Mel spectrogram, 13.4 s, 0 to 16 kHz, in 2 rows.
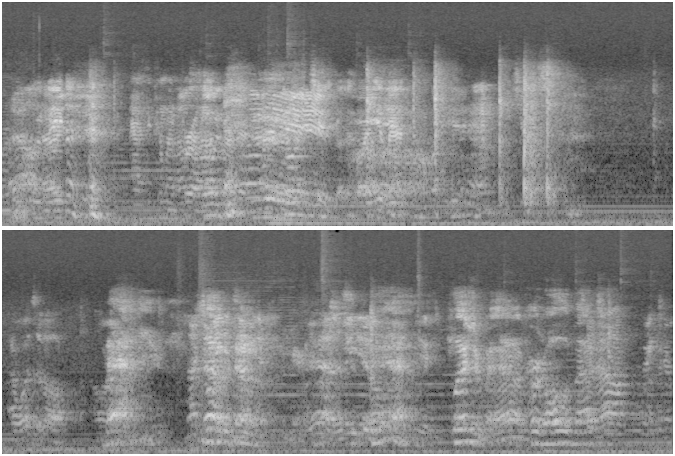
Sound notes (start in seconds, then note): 8.8 group indistinctly chattering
